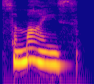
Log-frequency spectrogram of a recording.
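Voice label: "surmise", British English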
